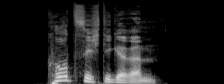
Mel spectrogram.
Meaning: strong dative masculine/neuter singular comparative degree of kurzsichtig
- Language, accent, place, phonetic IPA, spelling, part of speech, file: German, Germany, Berlin, [ˈkʊʁt͡sˌzɪçtɪɡəʁəm], kurzsichtigerem, adjective, De-kurzsichtigerem.ogg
